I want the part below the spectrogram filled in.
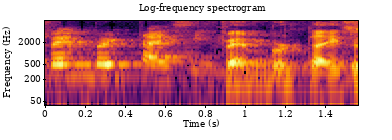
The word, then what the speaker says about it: Femvertising: Femver, a ¿cómo se pronuncia? Femvertising.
